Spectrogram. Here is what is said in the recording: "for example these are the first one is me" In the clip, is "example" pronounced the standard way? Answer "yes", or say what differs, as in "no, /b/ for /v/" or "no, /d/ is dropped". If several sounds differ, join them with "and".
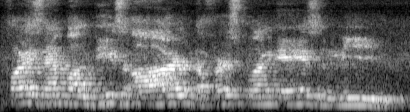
yes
